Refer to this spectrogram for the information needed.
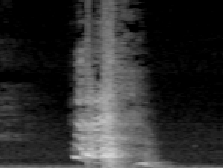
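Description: A single sharp sneeze bursts out, loud and sudden, with a quick explosive onset that fades within half a second into near silence.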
